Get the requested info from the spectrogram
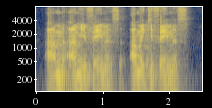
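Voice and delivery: normal talking voice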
